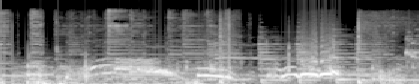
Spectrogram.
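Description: People's voices exclaiming and gasping 'oh' in short rising-and-falling cries while swimming in the sea, over background music.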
